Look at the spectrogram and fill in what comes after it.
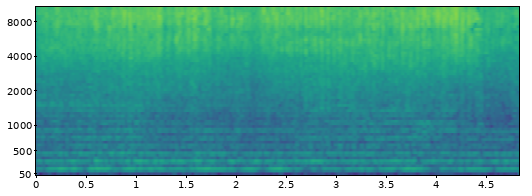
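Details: Bee buzzing as a low, continuous drone with a steady pitch, set against a rough background hiss.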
